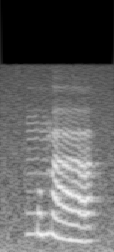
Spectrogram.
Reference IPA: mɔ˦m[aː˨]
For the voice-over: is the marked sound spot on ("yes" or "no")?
yes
